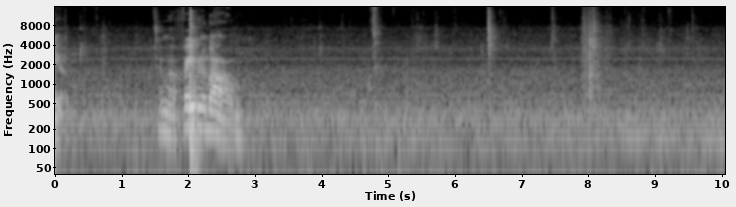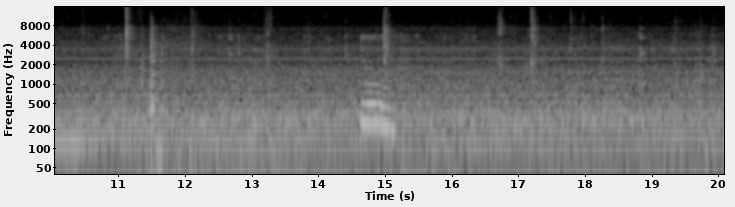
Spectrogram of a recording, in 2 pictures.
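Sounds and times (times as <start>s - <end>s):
faint room hum: 0.0s - 20.0s.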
